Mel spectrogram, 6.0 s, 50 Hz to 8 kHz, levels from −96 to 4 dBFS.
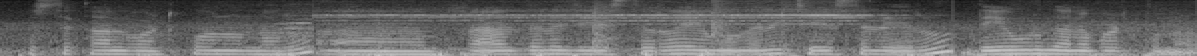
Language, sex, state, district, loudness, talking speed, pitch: Telugu, female, Telangana, Nalgonda, -26 LUFS, 110 wpm, 170 Hz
